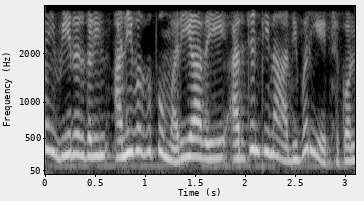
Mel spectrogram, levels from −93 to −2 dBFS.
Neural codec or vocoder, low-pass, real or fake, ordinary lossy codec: autoencoder, 48 kHz, 128 numbers a frame, DAC-VAE, trained on Japanese speech; 3.6 kHz; fake; none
